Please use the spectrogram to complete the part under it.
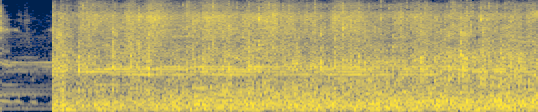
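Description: A loud train rumbles and clatters nearby at Bolpur railway station, steady rolling noise with a thin squealing tone, beginning abruptly after a brief quiet moment.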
